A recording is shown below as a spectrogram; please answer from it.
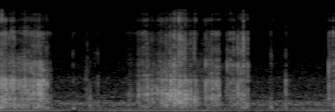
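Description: Long painted nails scratch and tap the light wooden lid of a small round wooden box with a woven cane side, likely hollow. Two stretches of soft, dry scratching alternate with quieter moments and a few short, crisp taps. The sound is close and muted, with little low end and almost no ring after each tap.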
